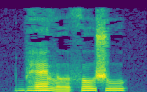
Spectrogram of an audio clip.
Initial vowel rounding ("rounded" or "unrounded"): unrounded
